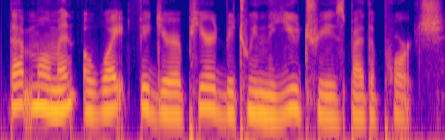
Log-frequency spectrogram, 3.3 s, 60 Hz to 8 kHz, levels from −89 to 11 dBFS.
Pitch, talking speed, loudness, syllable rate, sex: 165 Hz, 235 wpm, -17 LUFS, 6.4 syllables/s, female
